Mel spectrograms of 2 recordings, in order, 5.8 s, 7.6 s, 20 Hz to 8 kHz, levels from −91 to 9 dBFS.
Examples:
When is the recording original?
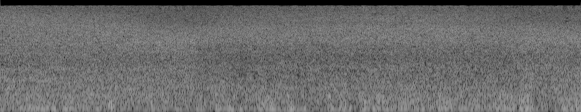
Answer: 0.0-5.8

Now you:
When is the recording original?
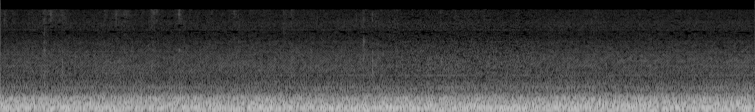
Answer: 3.9-5.3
